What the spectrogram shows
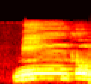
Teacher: minkum itu dibaca tipis karena kaf itu istifal. Qaf dan kaf sama-sama dari aksol lisan ya, sama-sama dari pangkal lisan, tetapi qaf memiliki sifat yang berbeda dengan huruf kaf.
